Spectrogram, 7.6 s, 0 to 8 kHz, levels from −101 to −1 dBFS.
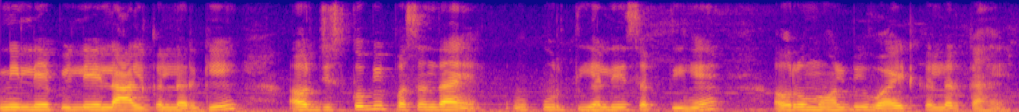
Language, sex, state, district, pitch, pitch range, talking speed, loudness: Hindi, female, Maharashtra, Gondia, 185 Hz, 175-195 Hz, 180 wpm, -19 LUFS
